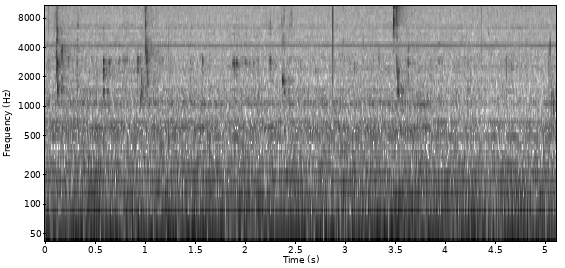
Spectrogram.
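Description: A person chewing fried potatoes and mushrooms close to the microphone, with small wet clicks and squelching mouth sounds.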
